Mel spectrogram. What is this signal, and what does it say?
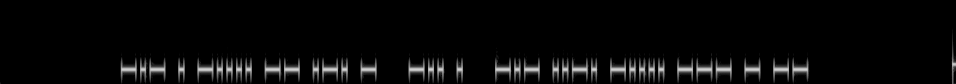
Morse code, heard as a keyed tone, about 25 wpm, 700 Hz. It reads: KE6MRT DE KF6OTM
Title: USA Callsign DE Callsign - 6 Characters - 25wpm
